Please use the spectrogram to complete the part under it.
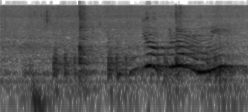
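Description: Onions stirred and sautéing in a pan for semiya upma, a soft scraping stir with light sizzle, close up, while a voice talks over it.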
